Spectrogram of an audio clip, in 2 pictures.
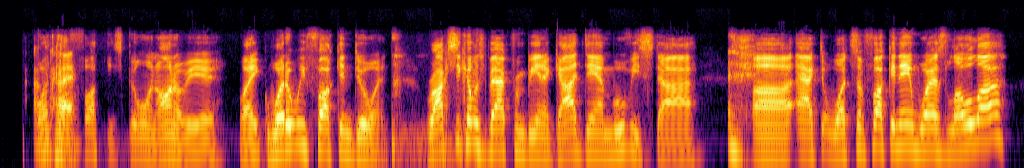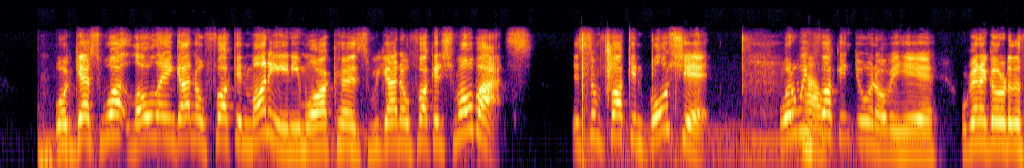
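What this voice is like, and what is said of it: Put-on Boston accent, scolding. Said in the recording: “In your best Boston accent, reprimand the people”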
